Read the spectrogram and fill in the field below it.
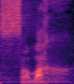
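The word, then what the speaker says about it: שָׂבַע: Eh eh el la h muda en el hebreo, se pronuncia como j, sería sabaj, que quiere decir lleno o satisfecho, tener suficiente.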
